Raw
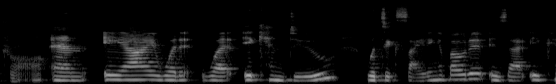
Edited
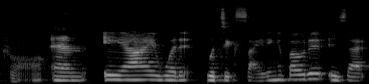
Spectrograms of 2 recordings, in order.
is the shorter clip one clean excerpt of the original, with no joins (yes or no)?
no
